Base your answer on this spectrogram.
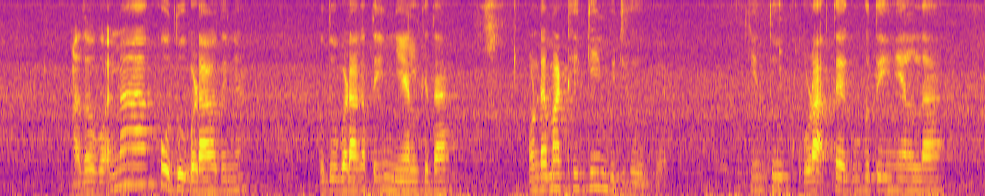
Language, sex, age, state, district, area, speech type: Santali, female, 30-45, West Bengal, Birbhum, rural, spontaneous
